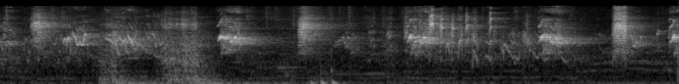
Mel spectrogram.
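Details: Pet budgerigars giving scattered high, sharp chirps and short squawks, with low rustling or handling noise in the first half.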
